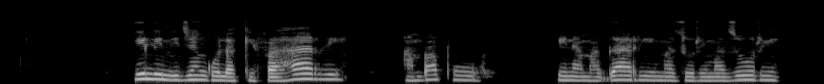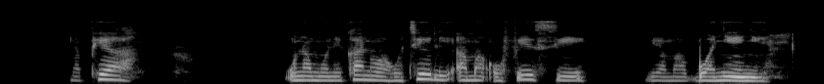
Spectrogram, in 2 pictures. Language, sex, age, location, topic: Swahili, female, 25-35, Mombasa, government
